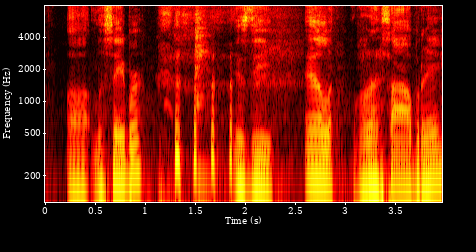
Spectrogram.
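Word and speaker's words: LeSabre: This guy had a 70s La Sabre for sale. Big wheels. I was going to For save those it. that don't know, that's the Venezuelan pronunciation of Le Sabre.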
